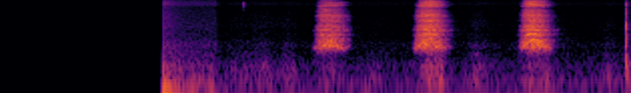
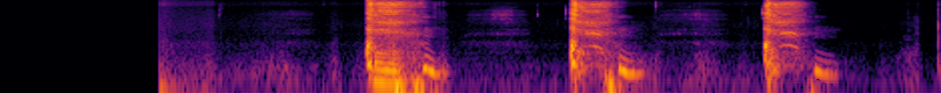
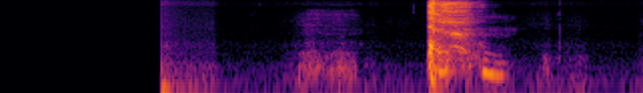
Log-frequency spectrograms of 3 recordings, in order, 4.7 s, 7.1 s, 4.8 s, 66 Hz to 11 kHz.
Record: {
  "exhalation_length": "4.7 s",
  "exhalation_amplitude": 11823,
  "exhalation_signal_mean_std_ratio": 0.31,
  "three_cough_length": "7.1 s",
  "three_cough_amplitude": 26028,
  "three_cough_signal_mean_std_ratio": 0.32,
  "cough_length": "4.8 s",
  "cough_amplitude": 26028,
  "cough_signal_mean_std_ratio": 0.22,
  "survey_phase": "beta (2021-08-13 to 2022-03-07)",
  "age": "18-44",
  "gender": "Female",
  "wearing_mask": "No",
  "symptom_none": true,
  "smoker_status": "Never smoked",
  "respiratory_condition_asthma": true,
  "respiratory_condition_other": false,
  "recruitment_source": "REACT",
  "submission_delay": "1 day",
  "covid_test_result": "Negative",
  "covid_test_method": "RT-qPCR"
}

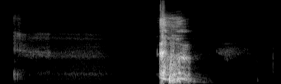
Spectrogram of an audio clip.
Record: {
  "three_cough_length": "2.8 s",
  "three_cough_amplitude": 32768,
  "three_cough_signal_mean_std_ratio": 0.24,
  "survey_phase": "beta (2021-08-13 to 2022-03-07)",
  "age": "45-64",
  "gender": "Male",
  "wearing_mask": "No",
  "symptom_none": true,
  "symptom_onset": "8 days",
  "smoker_status": "Ex-smoker",
  "respiratory_condition_asthma": false,
  "respiratory_condition_other": false,
  "recruitment_source": "REACT",
  "submission_delay": "1 day",
  "covid_test_result": "Negative",
  "covid_test_method": "RT-qPCR",
  "influenza_a_test_result": "Negative",
  "influenza_b_test_result": "Negative"
}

